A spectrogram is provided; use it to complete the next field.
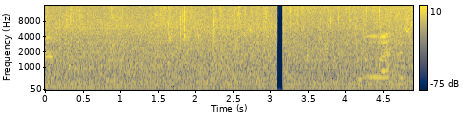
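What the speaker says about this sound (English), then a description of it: "Let the jets run." A MAAX jetted bathtub runs its jets with water and detergent, giving a loud, steady rushing churn with a low motor hum beneath and one brief dropout near the middle.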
